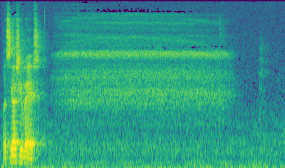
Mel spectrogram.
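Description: An electronic cigarette crackles and hisses as a man draws on it.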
